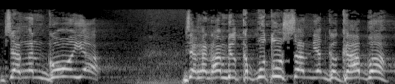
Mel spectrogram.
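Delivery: very high, sustained sermon exhortation; preaching. Real, not acted. Preacher exhorting a troubled congregation, high sustained preaching. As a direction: ring out the commands on a high pitch.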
